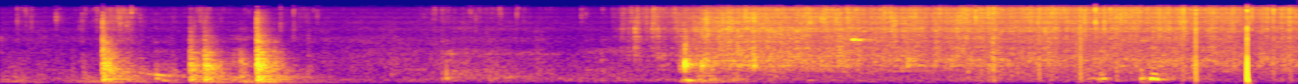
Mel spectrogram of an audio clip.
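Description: Reziza dough hits a hot non-stick saucepan over medium-high heat. A few light clicks and taps come first, then after a quiet pause a loud, sustained frying sizzle sets in and continues steadily to the end.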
